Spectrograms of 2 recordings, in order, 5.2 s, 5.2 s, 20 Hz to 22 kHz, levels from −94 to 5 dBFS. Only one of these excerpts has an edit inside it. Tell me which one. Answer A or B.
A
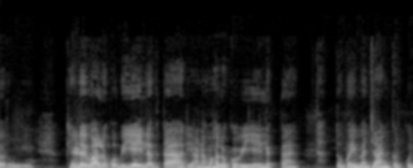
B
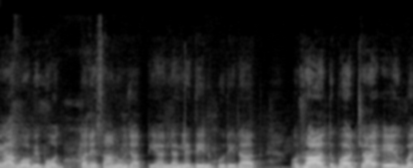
B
